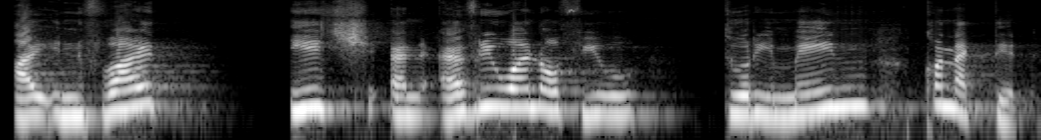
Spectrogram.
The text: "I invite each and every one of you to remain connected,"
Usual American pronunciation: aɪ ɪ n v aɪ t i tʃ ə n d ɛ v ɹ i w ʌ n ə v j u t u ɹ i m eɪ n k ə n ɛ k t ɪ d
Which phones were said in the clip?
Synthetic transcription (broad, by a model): aɪ ɪ n v aɪ t i tʃ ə n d ɛ v ɹ i w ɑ n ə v j u t u ɹ i m eɪ n k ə n ɛ k t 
